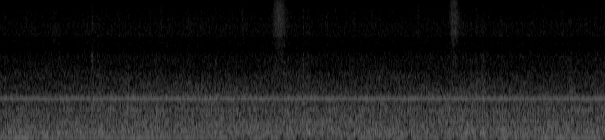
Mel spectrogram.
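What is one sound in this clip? A felt-tip pen squeaks and scratches softly on paper.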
